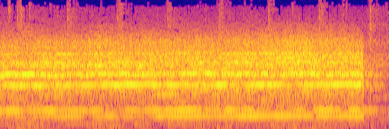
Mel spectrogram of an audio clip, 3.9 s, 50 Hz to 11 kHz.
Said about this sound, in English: We like recognizing this very time of the week. Putting the spotlight on it. Smell the roses, as it were. We do this by blowing the 5 o'clock whistle.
